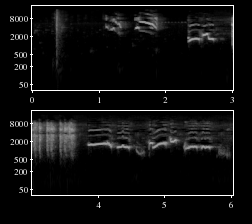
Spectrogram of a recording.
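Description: Songbird calling and singing: a few high chirps, then a loud run of varied whistled phrases with gliding notes, broken by a harsh, noisy stretch near the middle. A single sharp click comes about half a second in.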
